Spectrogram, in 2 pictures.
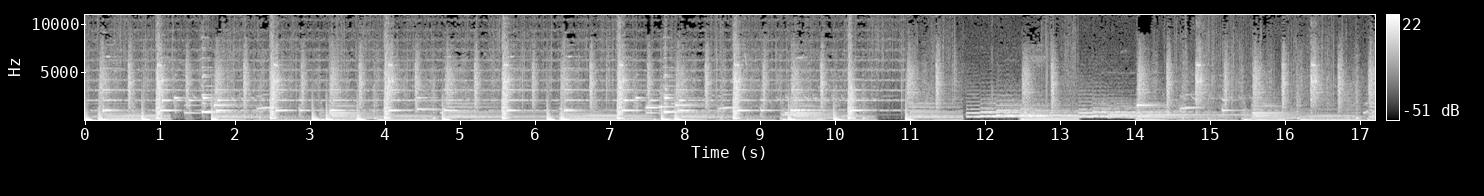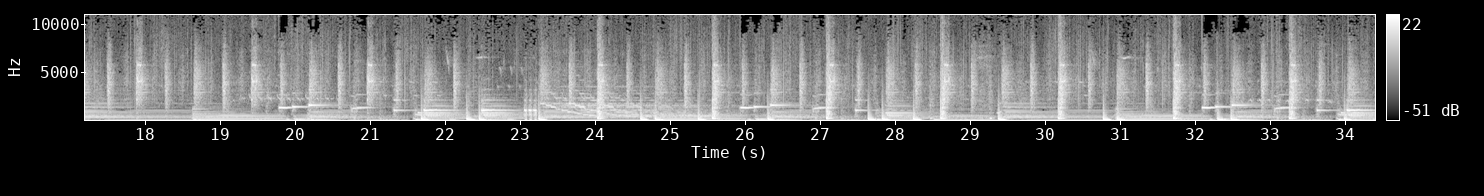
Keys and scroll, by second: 13.1 super+z.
